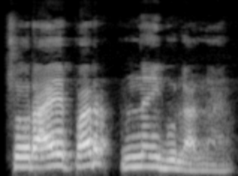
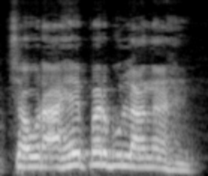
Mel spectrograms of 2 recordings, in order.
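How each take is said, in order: First: चौराहे as "chorahe"; pure "o" in चौराहे; चौराहे without the "a" glide; wrong single vowel. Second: चौराहे as "cha-urahe"; correct double vowel. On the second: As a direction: glide "a" to "u" in चौराहे. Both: Shown as a demonstration.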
